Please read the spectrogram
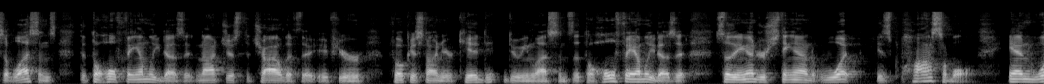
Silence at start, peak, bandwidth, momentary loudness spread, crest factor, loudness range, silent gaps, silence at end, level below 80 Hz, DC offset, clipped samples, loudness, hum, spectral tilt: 0 s; -4 dBFS; 12.5 kHz; 10 LU; 18 dB; 3 LU; none; 0 s; -52 dBFS; under 0.1%; under 0.1%; -22 LUFS; none; -5.5 dB/octave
